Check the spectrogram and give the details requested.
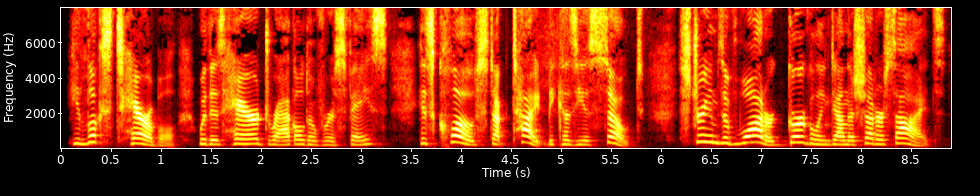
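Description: Woman playing a lively, high-voiced wry sister. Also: unhurried. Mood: excited lookout. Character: watchful, wry sister of a romantic heroine. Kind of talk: comic period radio play acting.

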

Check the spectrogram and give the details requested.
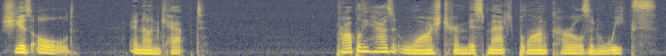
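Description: A man voicing a fussy, polite, unsettled psychiatric patient in a measured reading of a first-person horror story. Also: fairly low pitch, no room sound. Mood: uneasy, disdainful.

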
